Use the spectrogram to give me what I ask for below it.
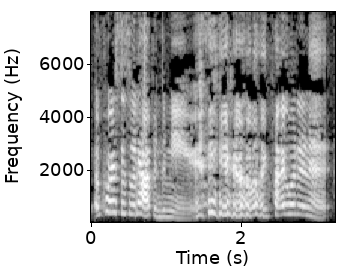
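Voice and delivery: loud, high-pitched sarcastic acceptance with a laugh; mock resignation. Woman joking about her bad luck, in loud mock resignation. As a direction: laugh off your own terrible luck.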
